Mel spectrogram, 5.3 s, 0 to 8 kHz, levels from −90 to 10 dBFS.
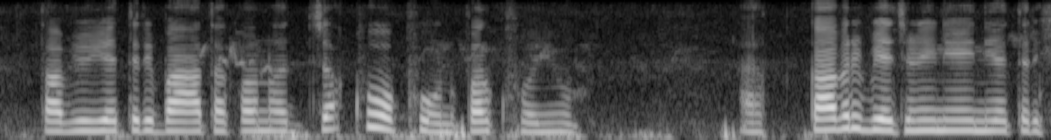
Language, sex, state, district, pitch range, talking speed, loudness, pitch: Garhwali, female, Uttarakhand, Tehri Garhwal, 195-220 Hz, 170 wpm, -17 LUFS, 215 Hz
